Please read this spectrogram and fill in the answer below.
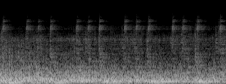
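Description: Cartoon soundtrack music mixed with the low, steady rumble of a flying spaceship's engine sound effect.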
